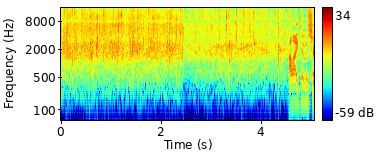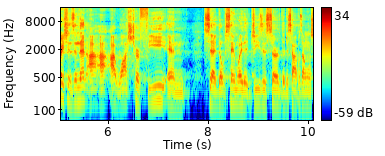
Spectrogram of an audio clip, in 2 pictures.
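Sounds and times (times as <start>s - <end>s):
audience cheering and applause: 0.0s - 4.7s
speech: 4.5s - 10.0s.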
